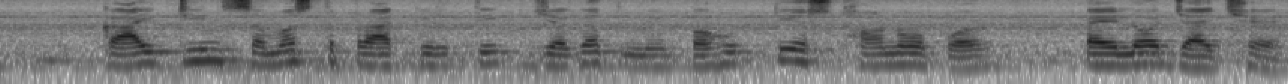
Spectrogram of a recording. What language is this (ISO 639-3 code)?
mai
